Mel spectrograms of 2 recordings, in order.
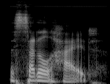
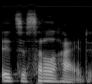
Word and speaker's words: acetaldehyde: So alcohol in the process of metabolism in the body, it produces acetaldehyde. I'm pronouncing that wrong for sure. So some of your medical people can correct me in their minds. But it's acetaldehyde.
